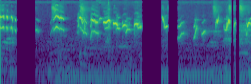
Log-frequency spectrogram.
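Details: Immature male white-rumped shama learning ngeriwik: doubled chirps open the clip, followed by a rapid, squeaky jumble of twittering notes, a pause, then scattered rising whistles and chips.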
